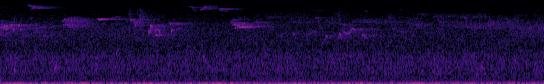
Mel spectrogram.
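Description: Near silence: faint background hiss with a few faint, high-pitched bird chirps scattered through it.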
